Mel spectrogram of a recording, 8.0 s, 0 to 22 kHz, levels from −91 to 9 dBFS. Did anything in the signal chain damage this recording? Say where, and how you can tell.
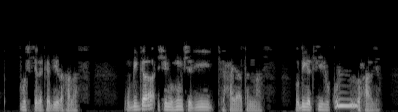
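Yes, at the codec stage, across the whole speech clip. Nothing survives above 4 kHz. Two kinds of coding artefact are heard together. The likely cause is transcoding between lossy codecs. It fits a very low-rate MP3 pass re-encoded by Opus, which kept the narrow cut-off.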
